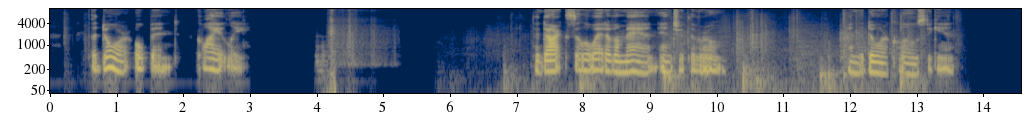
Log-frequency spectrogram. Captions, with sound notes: the door opened quietly, [Door opens slowly] [Heavy footsteps continue, no longer muted by the barrier of the wooden door] the dark silhouette of a man entered the room, and the door closed again.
